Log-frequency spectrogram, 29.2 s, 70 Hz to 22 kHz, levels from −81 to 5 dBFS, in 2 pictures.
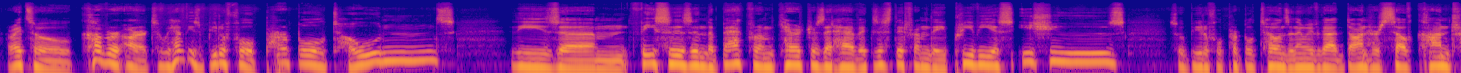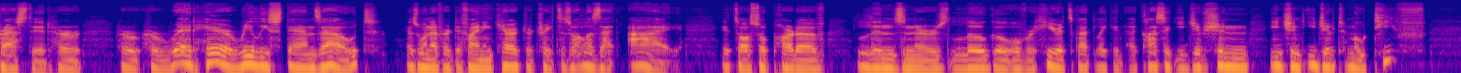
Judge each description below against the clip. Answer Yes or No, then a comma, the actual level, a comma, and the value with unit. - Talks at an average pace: Yes, average, 150 wpm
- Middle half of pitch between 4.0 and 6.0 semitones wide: Yes, average, 4.7 semitones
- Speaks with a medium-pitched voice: No, low, 115 Hz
